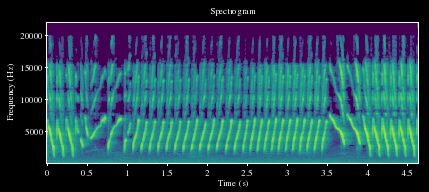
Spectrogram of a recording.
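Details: Young canary singing a long rolling trill to draw song from other canaries: an unbroken run of fast, evenly repeated falling notes, about three per second per beat, bright and steady.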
